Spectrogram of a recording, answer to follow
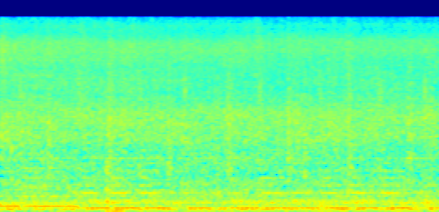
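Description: Shredded chicken and diced bacon frying in a pan, a steady soft sizzle.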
